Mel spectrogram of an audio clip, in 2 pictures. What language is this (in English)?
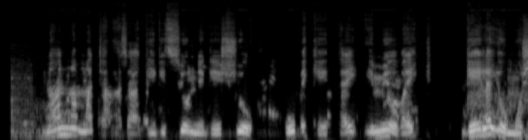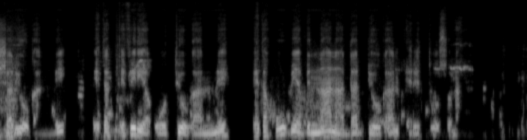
Wolaytta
